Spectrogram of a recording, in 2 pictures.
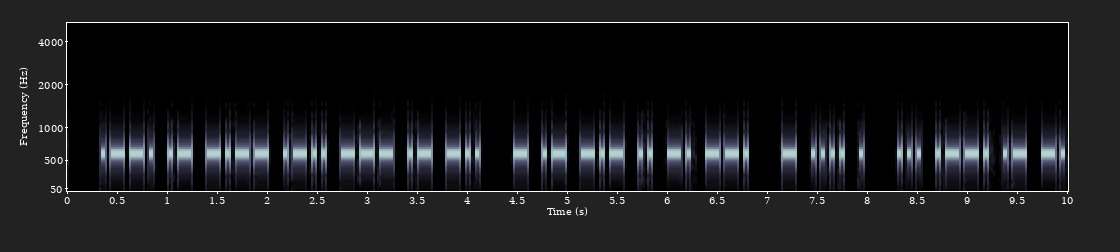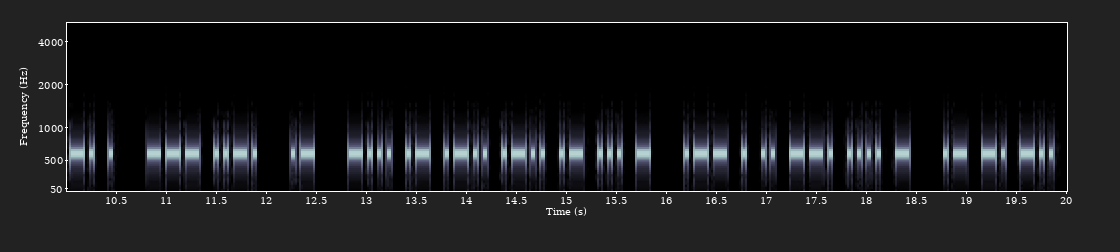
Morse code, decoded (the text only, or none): PAYLOAD TAKING THE SPACE OF A BALLAST WEIGHT AND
